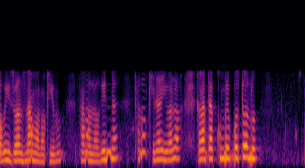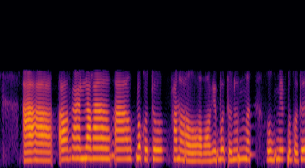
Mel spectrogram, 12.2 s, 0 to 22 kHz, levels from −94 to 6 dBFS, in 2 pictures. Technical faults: Codec 2 vocoder

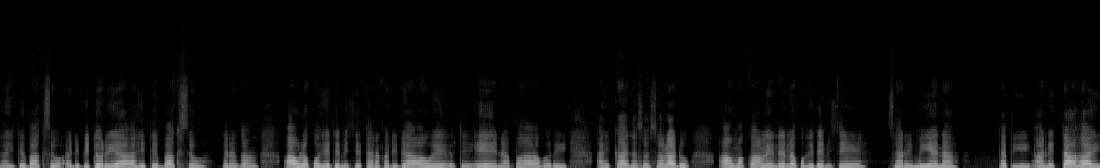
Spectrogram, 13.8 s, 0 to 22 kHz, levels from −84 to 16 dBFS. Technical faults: comfort noise in place of the background; onset clipped by the voice detector

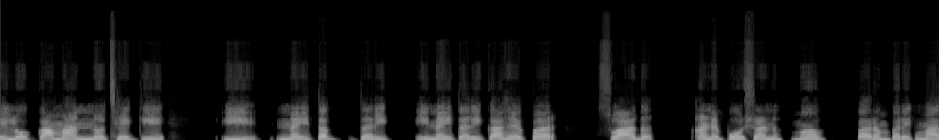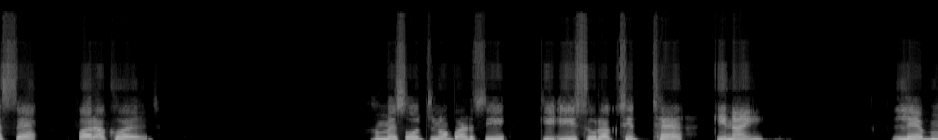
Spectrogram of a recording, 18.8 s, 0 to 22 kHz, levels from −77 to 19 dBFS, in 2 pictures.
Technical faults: Opus compression

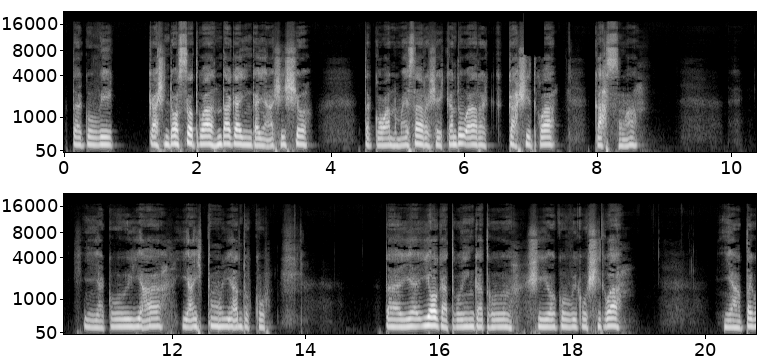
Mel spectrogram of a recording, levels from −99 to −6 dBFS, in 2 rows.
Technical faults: damaged data in a compressed stream

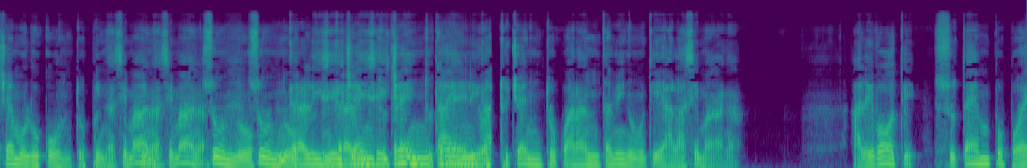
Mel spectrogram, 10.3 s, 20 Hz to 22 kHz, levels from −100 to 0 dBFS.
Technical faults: HE-AAC compression; doubled audio track

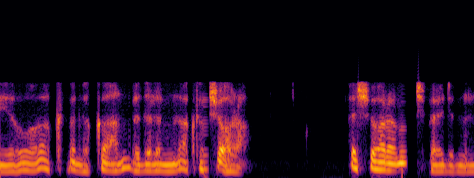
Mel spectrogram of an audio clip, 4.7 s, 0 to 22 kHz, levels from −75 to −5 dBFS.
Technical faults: GSM signalling bursts; packet loss with pitch repetition

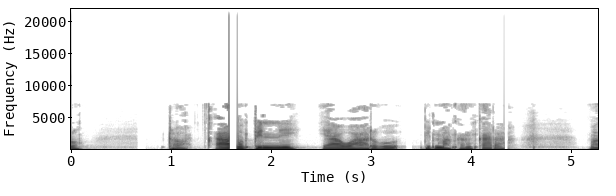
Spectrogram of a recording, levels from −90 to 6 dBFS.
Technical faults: MP3 compression; block of digital silence

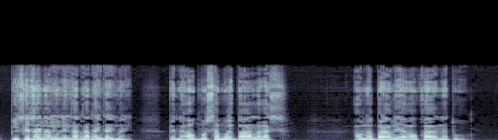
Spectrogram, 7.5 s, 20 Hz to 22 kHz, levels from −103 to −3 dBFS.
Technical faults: HE-AAC compression; doubled audio track

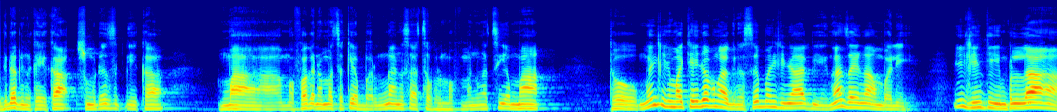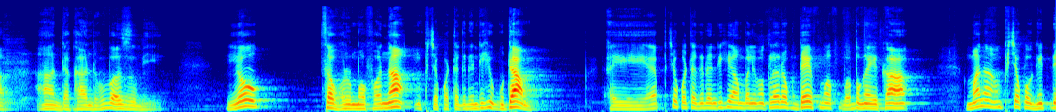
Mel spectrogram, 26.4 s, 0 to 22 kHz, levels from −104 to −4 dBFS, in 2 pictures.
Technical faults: none

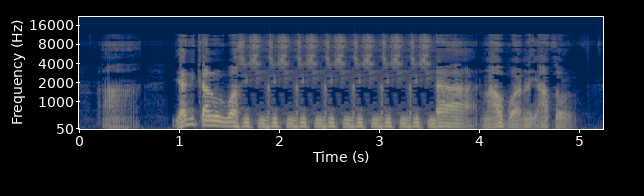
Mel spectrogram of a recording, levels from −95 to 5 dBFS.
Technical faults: HE-AAC compression; broken-record loop

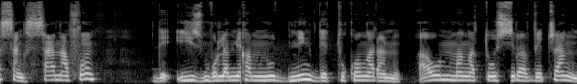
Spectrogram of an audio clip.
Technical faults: compressed frames skipped

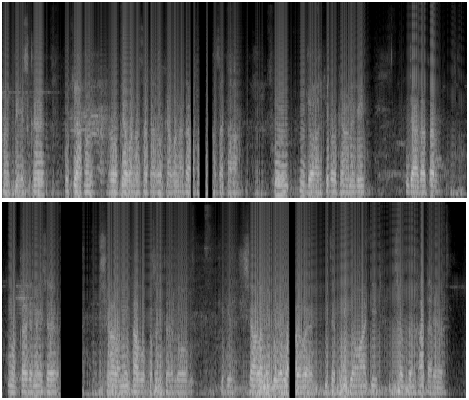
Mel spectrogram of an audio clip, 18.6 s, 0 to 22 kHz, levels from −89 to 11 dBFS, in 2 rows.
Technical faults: buffer tearing; digital broadcast dropout

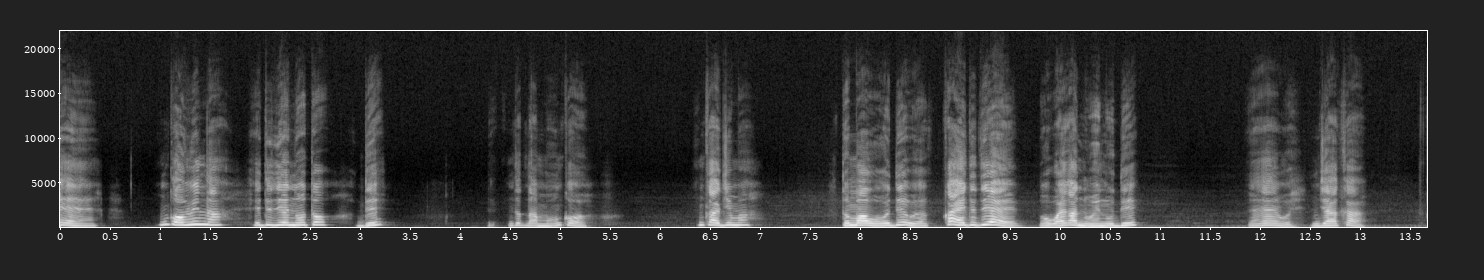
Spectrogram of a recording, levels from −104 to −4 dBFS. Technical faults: none

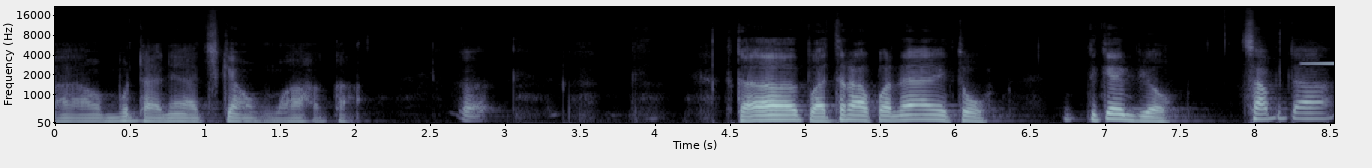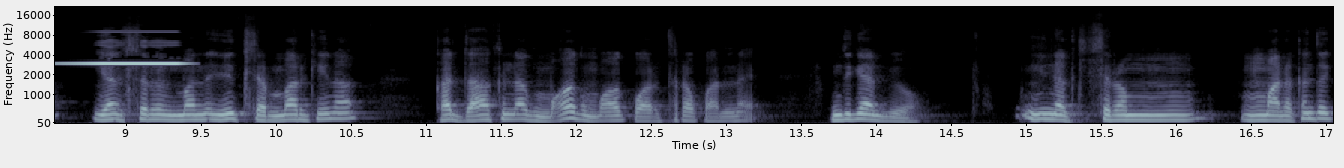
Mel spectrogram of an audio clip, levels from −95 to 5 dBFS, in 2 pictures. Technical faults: loudspeaker feedback squeal

